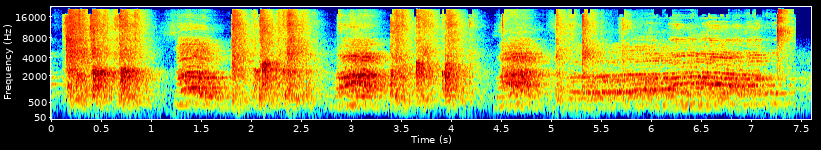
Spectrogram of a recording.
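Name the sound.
class doing a rhythmic clapping cheer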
